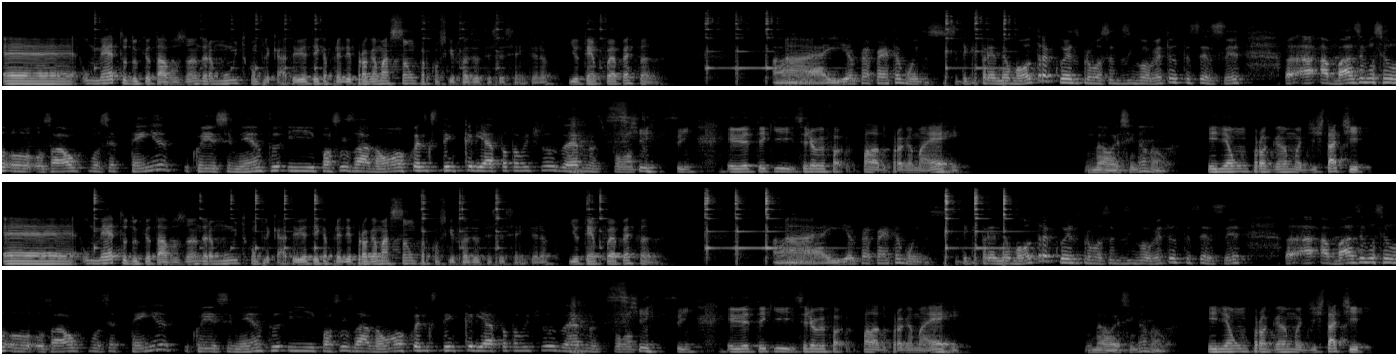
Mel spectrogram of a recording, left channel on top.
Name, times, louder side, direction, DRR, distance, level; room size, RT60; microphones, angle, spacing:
voice 1, 0.0-6.6 7.8-8.1 19.6-19.8 20.1-23.5 26.0-27.5, equal, 5° left, 1.2 m, -35 dB
sound 1, 0.9-1.0 2.0-3.3 4.2-4.3 4.6-5.1 5.8-6.1 7.0-8.5 9.4-10.5, right 10 dB, 75° right, 0.8 m, -38 dB
voice 2, 7.7-20.3 24.8-25.7, left 2 dB, 75° left, 1.0 m, -36 dB
25.0 x 10.0 x 2.7 m
head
